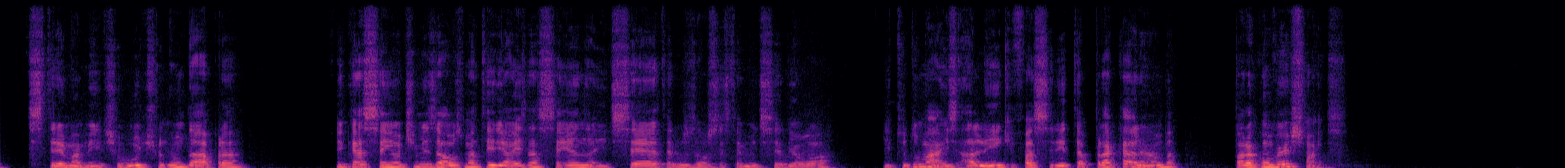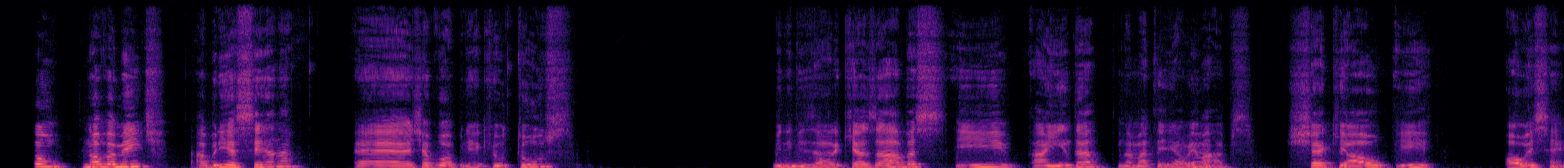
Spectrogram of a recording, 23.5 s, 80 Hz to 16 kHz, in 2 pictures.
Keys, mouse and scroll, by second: 1.1 click, 11.3 click, 13.8 click, 15.3 click, 17.6 click, 18.8 click, 21.4 click, 23.0 click.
